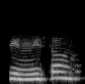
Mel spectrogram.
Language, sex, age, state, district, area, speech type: Odia, female, 18-30, Odisha, Jajpur, rural, conversation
